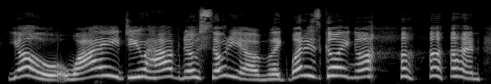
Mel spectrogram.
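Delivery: mock incredulity. Retelling a baffled question about sodium, mock incredulity. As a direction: play baffled outrage, breaking into a laugh. Acting out Stroud's baffled confrontation.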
